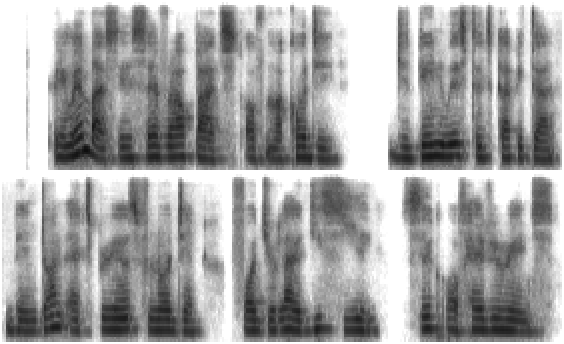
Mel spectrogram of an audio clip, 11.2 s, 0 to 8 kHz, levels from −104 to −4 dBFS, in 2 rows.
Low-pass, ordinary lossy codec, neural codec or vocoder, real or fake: 7.2 kHz; none; codec, 44.1 kHz, 2.6 kbps, DAC; fake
